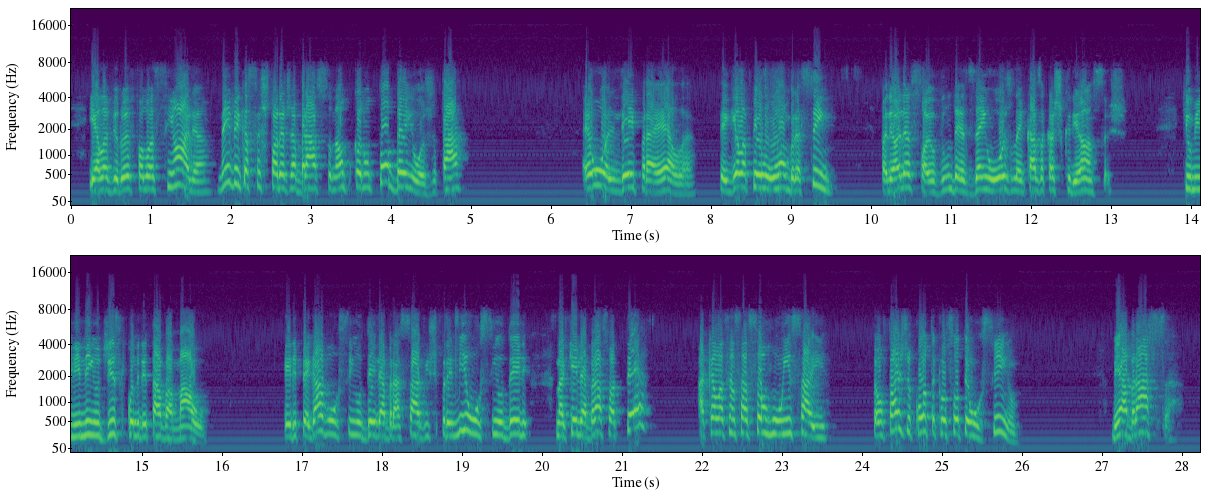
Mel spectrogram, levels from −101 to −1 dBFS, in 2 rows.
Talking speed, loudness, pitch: 175 wpm, -26 LUFS, 235 Hz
